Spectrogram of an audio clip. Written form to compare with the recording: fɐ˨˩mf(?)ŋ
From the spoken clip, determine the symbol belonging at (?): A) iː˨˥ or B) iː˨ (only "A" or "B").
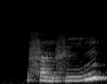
A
